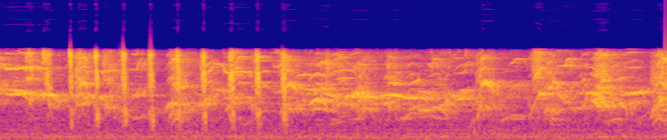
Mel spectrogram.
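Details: Rapid overlapping yips and squeals from Bernese Mountain Dogs Mrs. Red and Mr. Green of Cape Bernese Kennel during an exploration tour, several calls per second, loud and busy throughout with whiny tones mixed in.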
